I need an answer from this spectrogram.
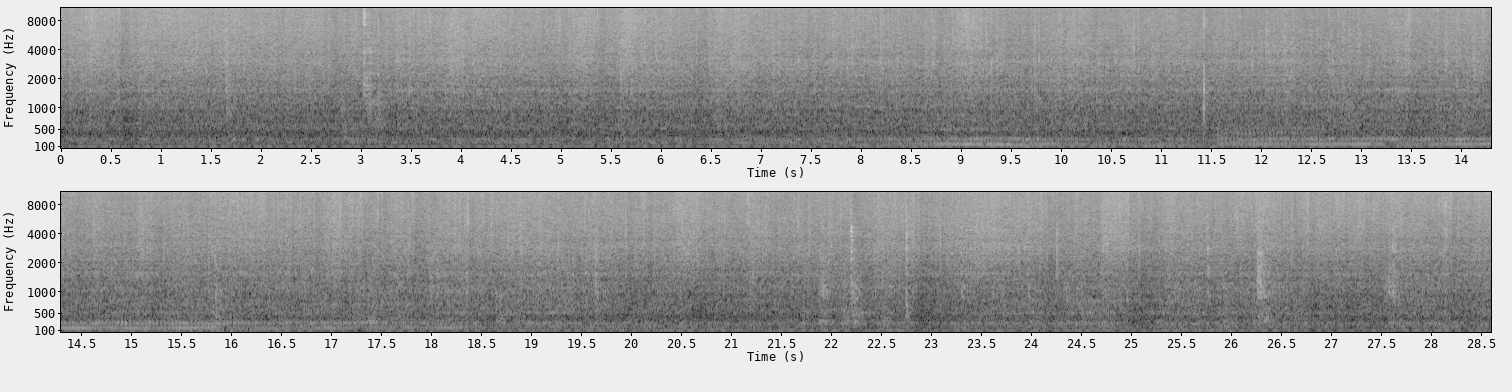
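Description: Fried rice with corn sizzling in a frying pan on a gas burner as it is stirred and broken up with wooden chopsticks, with a few light clicks of the chopsticks against the pan.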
